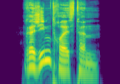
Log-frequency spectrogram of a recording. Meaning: strong dative masculine/neuter singular superlative degree of regimetreu
- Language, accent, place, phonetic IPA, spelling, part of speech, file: German, Germany, Berlin, [ʁeˈʒiːmˌtʁɔɪ̯stəm], regimetreustem, adjective, De-regimetreustem.ogg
